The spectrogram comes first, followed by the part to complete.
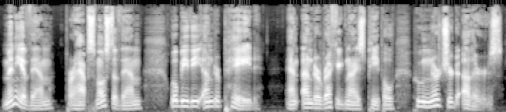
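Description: An older man, a church leader, giving a measured, earnest devotional address to students. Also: low-pitched, expressive, a little mellow, no room sound, clean studio sound.

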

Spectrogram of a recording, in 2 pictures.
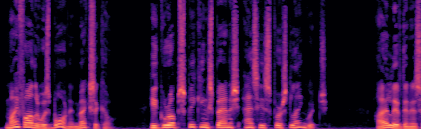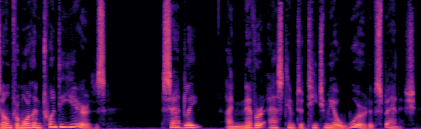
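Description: An older man and church leader delivering a sermon to young people in a measured, earnest way with deliberate phrasing. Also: on the high side, no echo, studio quality.

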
